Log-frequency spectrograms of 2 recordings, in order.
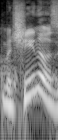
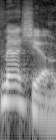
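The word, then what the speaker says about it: Macchio: now you're confusing me I know that's pronounced differently machio M I don't know you're maio I think it's machio Ralph ma machio sounds right yeah jeez I can't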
